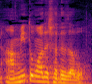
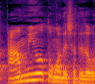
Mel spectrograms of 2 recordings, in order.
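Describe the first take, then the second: First: Said in the usual way. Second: আমিও said with emphasis; stress on আমিও. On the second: Shown as a demonstration. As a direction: lean into আমিও. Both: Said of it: "মানে জোর দিয়ে আসলে বলতেছি".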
